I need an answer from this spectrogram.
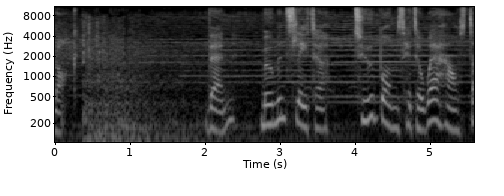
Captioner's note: explosion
